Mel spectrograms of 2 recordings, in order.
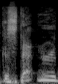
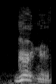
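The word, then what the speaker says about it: Gerstner: And they brought in, I don't know how to pronounce his name, it was Gestetner, the gentleman who came in, who was like the major turnaround guy. What's his name? Gertner, thank you.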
